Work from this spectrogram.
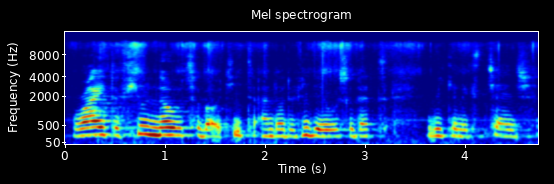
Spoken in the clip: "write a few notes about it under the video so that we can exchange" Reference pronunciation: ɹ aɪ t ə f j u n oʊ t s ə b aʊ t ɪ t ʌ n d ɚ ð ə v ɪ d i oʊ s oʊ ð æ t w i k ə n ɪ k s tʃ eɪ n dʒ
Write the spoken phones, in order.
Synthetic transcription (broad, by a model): ɹ aɪ t ə f j u n oʊ t s ə b aʊ t ɪ t ʌ n d ɚ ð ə v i d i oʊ s oʊ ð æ t w i k ə n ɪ k s tʃ eɪ n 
